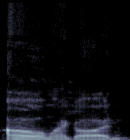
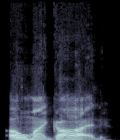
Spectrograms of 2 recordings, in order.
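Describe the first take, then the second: First: Soft, slow, stunned murmur; hushed disbelief. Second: Slow, loud, high shocked cry of disbelief; shocked gasp. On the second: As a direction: blurt it out, stunned and horrified. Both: Real, not acted. Reacting to a horrifying story.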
